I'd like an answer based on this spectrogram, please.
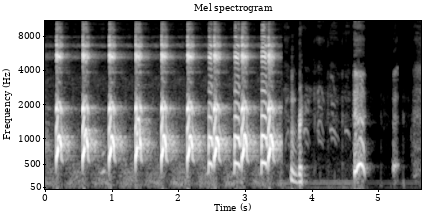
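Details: Siberian Husky letting out a quick run of about nine ringing, harmonic barks, roughly two each second and evenly spaced, then trailing off into a few thin squeaky yelps and soft whines.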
